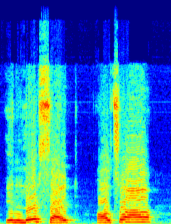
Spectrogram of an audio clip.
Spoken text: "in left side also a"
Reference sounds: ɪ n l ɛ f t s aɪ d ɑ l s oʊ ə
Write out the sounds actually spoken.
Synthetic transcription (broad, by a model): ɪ n l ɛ t s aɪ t ɑ l s oʊ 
